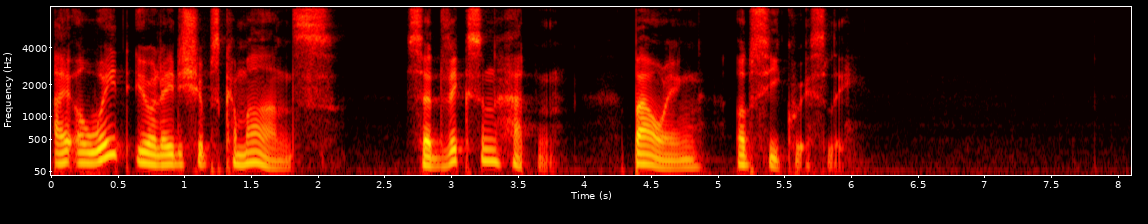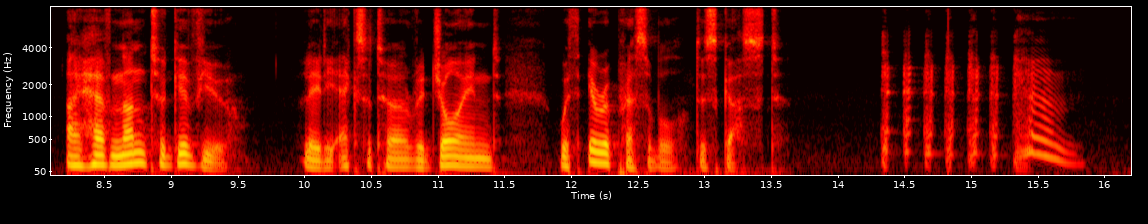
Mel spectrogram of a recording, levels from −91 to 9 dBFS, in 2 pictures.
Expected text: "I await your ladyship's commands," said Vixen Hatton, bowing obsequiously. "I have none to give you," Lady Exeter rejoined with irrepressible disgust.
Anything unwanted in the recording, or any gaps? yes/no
yes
